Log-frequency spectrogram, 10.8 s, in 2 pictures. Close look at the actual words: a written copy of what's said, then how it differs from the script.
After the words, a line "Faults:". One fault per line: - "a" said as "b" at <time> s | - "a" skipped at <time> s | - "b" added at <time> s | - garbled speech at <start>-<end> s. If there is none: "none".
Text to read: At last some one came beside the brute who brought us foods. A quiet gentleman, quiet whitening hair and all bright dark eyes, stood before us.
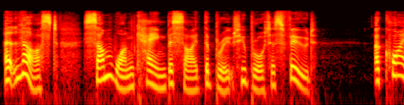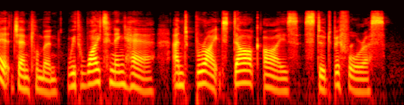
At last some one came beside the brute who brought us food. A quiet gentleman, with whitening hair and bright dark eyes, stood before us.
Faults:
- "foods" said as "food" at 3.8 s
- "quiet" said as "with" at 6.3 s
- "all" skipped at 7.9 s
